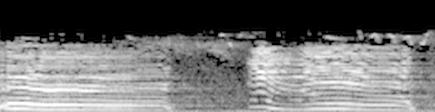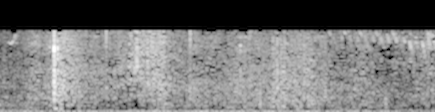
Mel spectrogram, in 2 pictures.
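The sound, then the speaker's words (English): Two long, deep roars from a male red deer in rut in the broadleaf forests of Eastern Europe in autumn, the second rising and wavering in pitch, followed by a stretch of rustling, crackling noise with no voices. “Male red deer are starting their rut.”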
